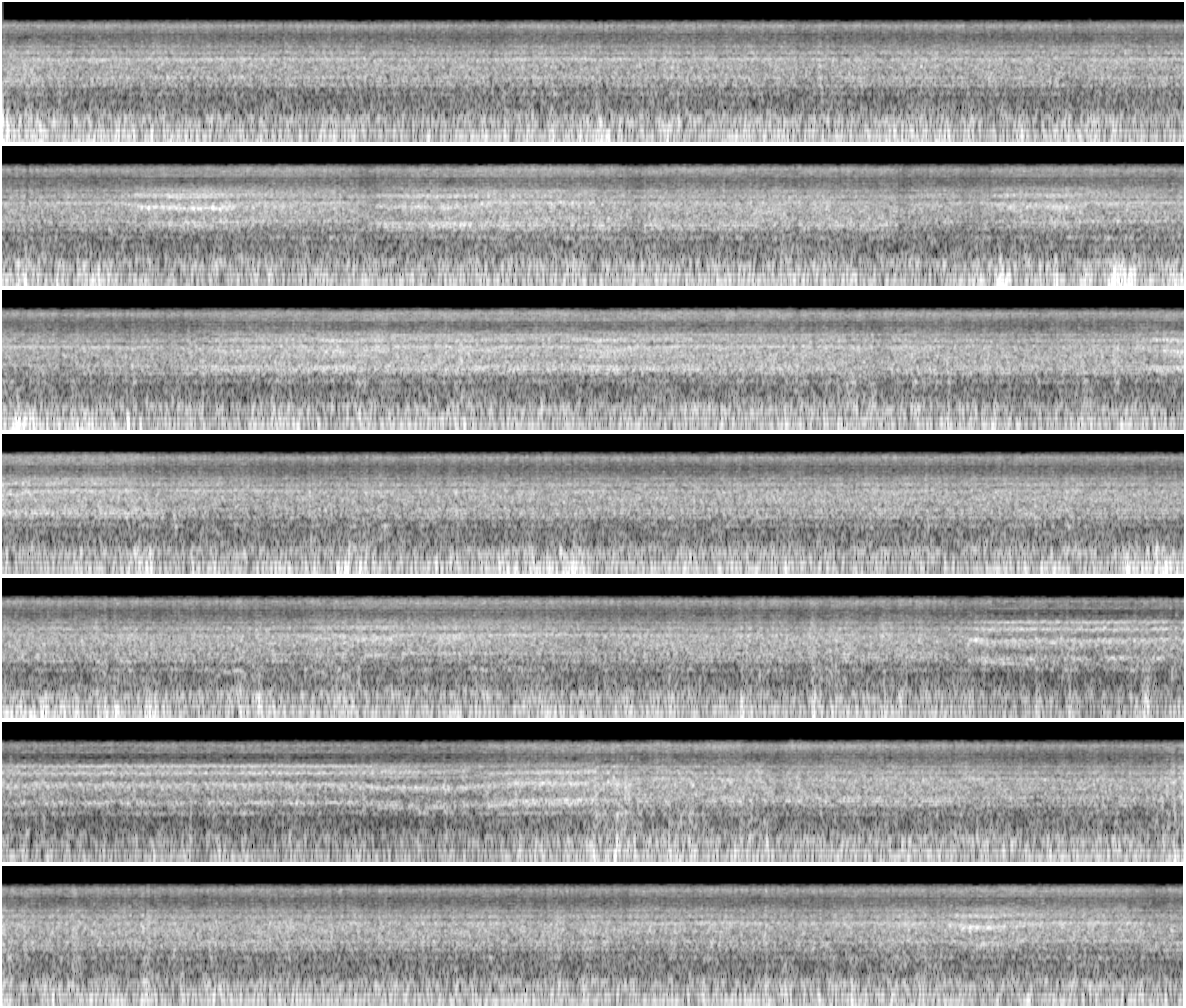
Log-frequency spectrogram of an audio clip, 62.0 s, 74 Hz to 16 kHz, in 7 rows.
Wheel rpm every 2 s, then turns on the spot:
230, 230, 230, 230, 230, 220, 220, 240, 230, 230, 220, 230, 230, 230, 230, 230, 230, 230, 230, 230, 230, 210, 160, 160, 200, 230, 230, 230, 230, 230, 230.
none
